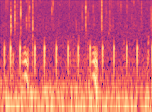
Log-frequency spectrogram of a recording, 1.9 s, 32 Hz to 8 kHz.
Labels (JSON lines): {"label": "biophony, knock croak", "recorder": "SoundTrap 300"}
